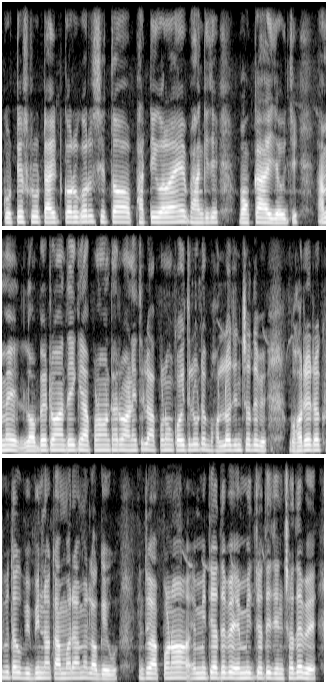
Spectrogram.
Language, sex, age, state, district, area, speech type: Odia, male, 18-30, Odisha, Jagatsinghpur, rural, spontaneous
